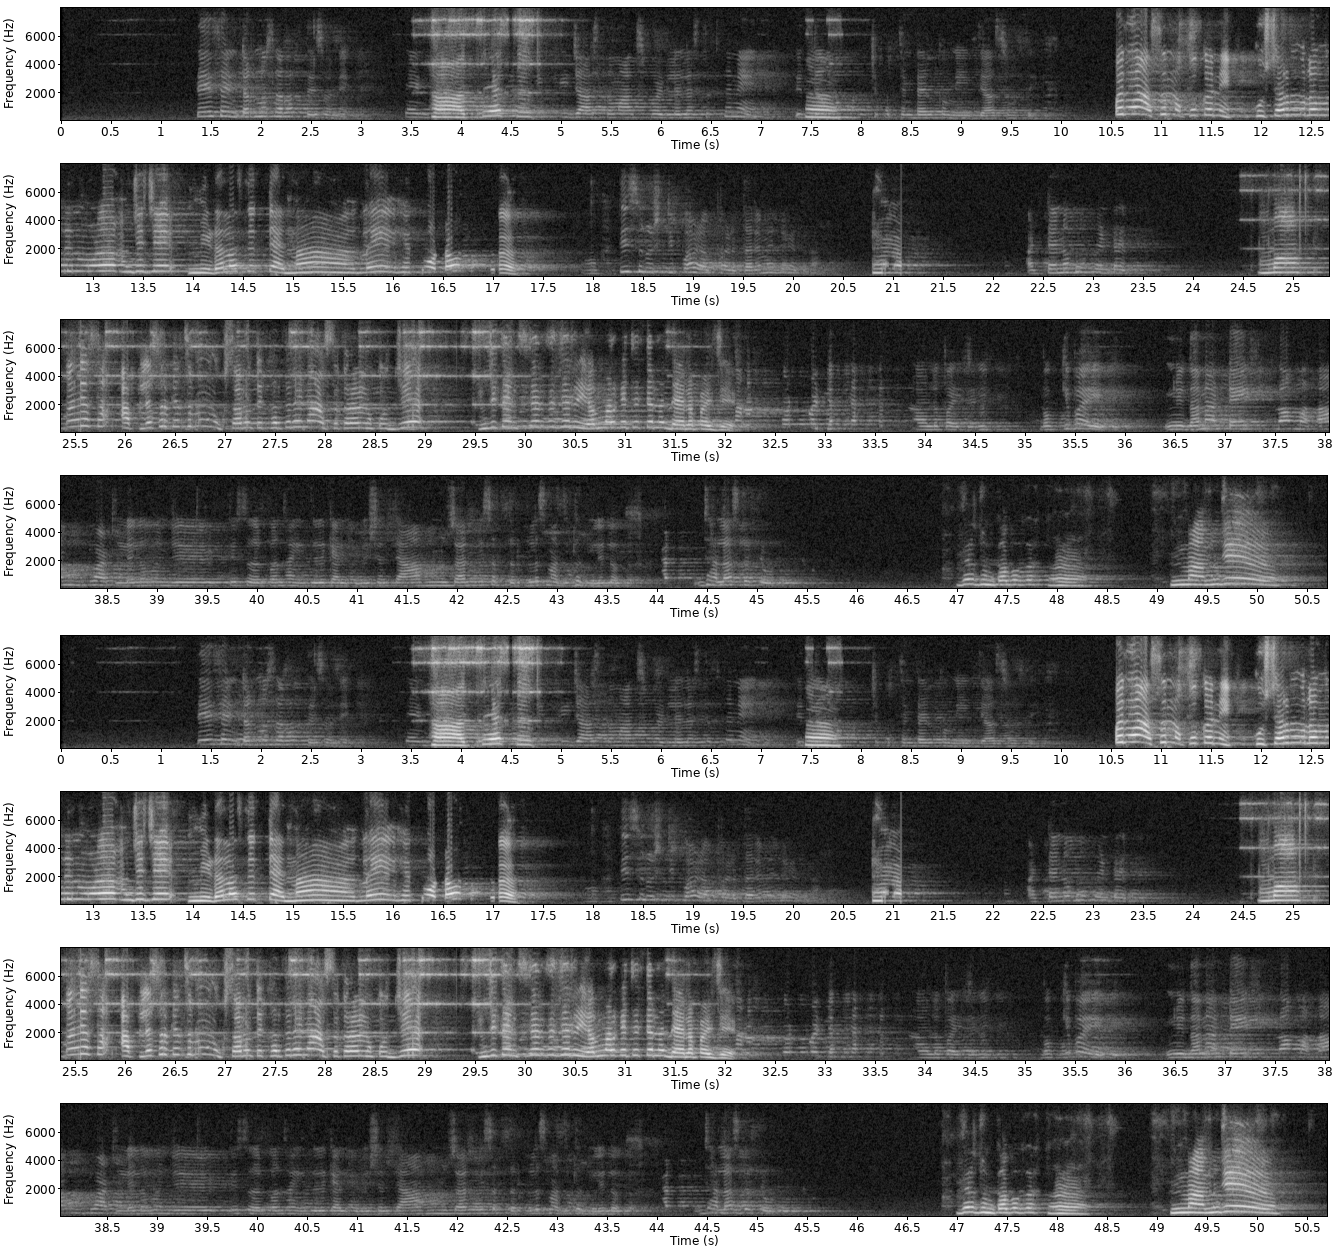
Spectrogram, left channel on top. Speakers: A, on the left; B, on the right.
A: ते सेंटरनुसार असते सोने. सेंटर
B: हा तेच
A: किती
B: तेच
A: जास्त तर मार्क्स पडलेले असतात क नाही तिथ
B: हा
A: मग आमचे <unintelligible> कमी ते असं होतंय.
B: पण हे असं नको कनई? हुशार मुल मुलींमुळे म्हणजे जे मिडल असते त्यांना लय हा तोटा होतंय गं.
A: हो ती सृष्टी पळ फडतरे माहिती माहितीये का तुला?
B: हा.
A: आठ्यानावं पर्सेंट आहेत.
B: मग हे असं आपल्यासारखच नुकसान होतंय खर त्यांनी असं करायला नको. जे म्हणजेे त्यांचं त्यांचं जे रियल मार्क हायत त्यांना
A: <unintelligible>
B: ते द्यायला पाहिजे
A: आलं पाहिजेल. <unintelligible> बघ की बाई निदान अठ्ठयाऐंशी ना मला म्हणजे वाटलेलं म्हणजे ते सर पण सांगितले कॅल्क्युलेशन त्यानुसार मी सगळे तर प्लस माझं धरलेलं, झालं असतं तेवढं
B: जर जरा झुणका बघ ग, मांज, जर तुम बघ म्हणजे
